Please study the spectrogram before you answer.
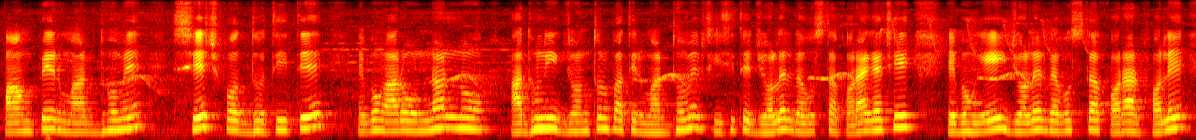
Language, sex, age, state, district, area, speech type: Bengali, male, 60+, West Bengal, Paschim Bardhaman, urban, spontaneous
